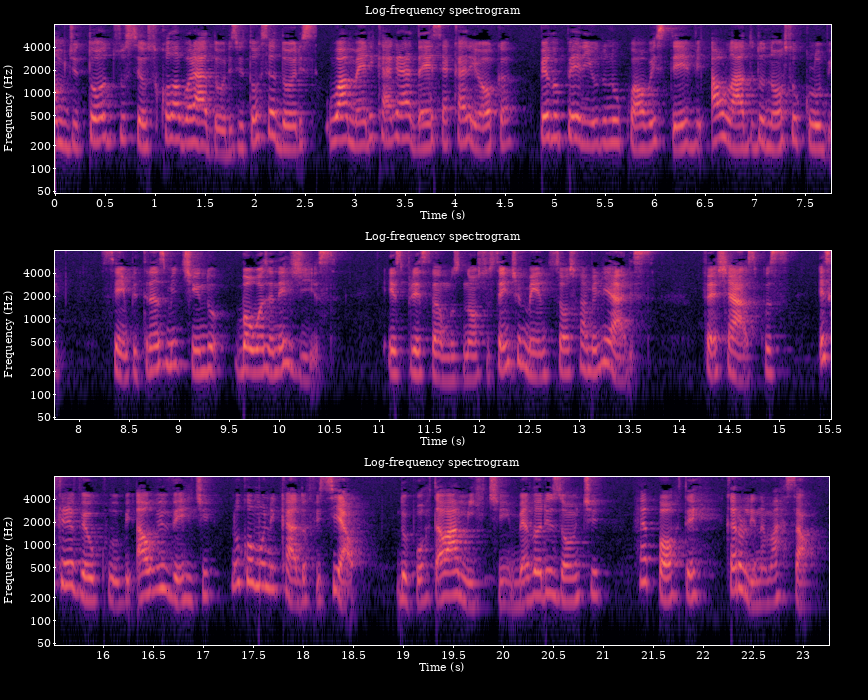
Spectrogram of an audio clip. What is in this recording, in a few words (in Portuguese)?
Locutor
